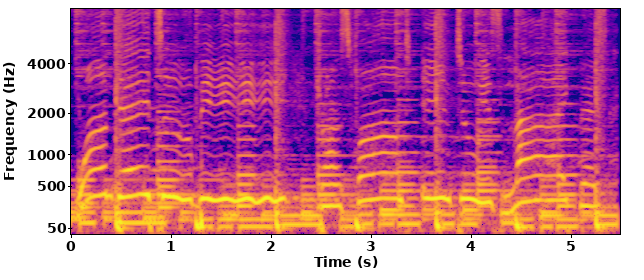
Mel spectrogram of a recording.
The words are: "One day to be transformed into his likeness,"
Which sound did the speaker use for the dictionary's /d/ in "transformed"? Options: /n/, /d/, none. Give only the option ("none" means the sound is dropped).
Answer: /d/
